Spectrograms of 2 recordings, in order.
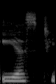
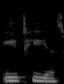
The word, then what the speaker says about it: Etsy: Um I don't say um the esty. I don't say them either. Did I say it right? No, it's Etsy. Maybe that's it. I said it backwards.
